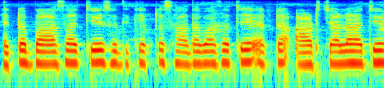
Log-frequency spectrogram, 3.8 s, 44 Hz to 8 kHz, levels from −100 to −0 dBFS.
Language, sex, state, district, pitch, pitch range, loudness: Bengali, female, West Bengal, Dakshin Dinajpur, 195 Hz, 185-200 Hz, -17 LUFS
